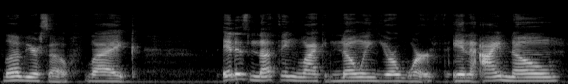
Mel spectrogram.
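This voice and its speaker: A woman's voice: on the low side, slow, fairly bright tone. A woman in her early thirties chatting casually to viewers in a get-ready-with-me vlog, talking in an emphatic, familiar, conversational way. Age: early 30s. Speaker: vlogger, host of own channel. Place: indoors in a bedroom.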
